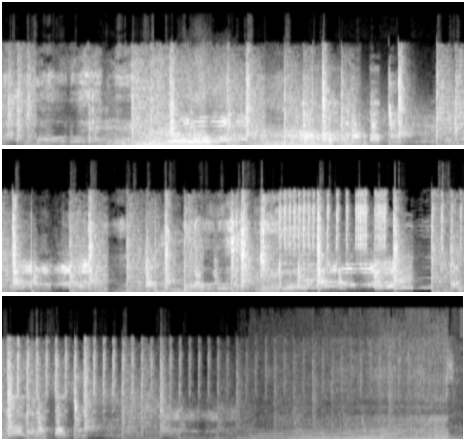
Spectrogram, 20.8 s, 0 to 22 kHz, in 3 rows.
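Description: Second-generation SW20 Toyota MR2 with a swapped 3.5-litre RAV4 V6 and a Lotus supercharger, accelerating hard through several gears, with the engine note rising and falling loudly between shifts and a brief lull midway.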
